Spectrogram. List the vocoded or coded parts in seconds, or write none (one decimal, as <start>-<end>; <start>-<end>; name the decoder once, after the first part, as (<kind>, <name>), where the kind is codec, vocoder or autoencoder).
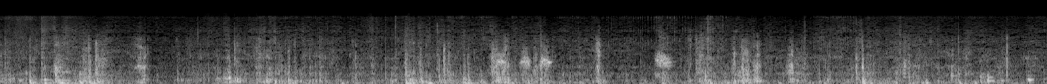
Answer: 0.0-2.8 (codec, SNAC); 3.6-4.1; 8.8-10.5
